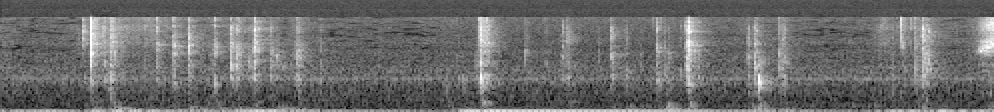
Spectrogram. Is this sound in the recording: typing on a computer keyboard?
yes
